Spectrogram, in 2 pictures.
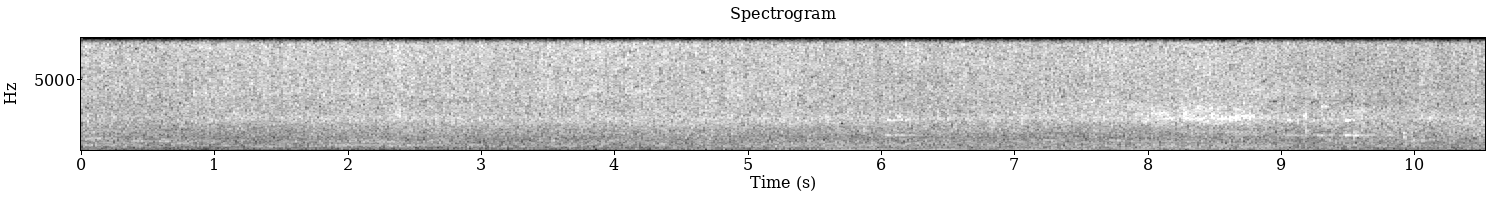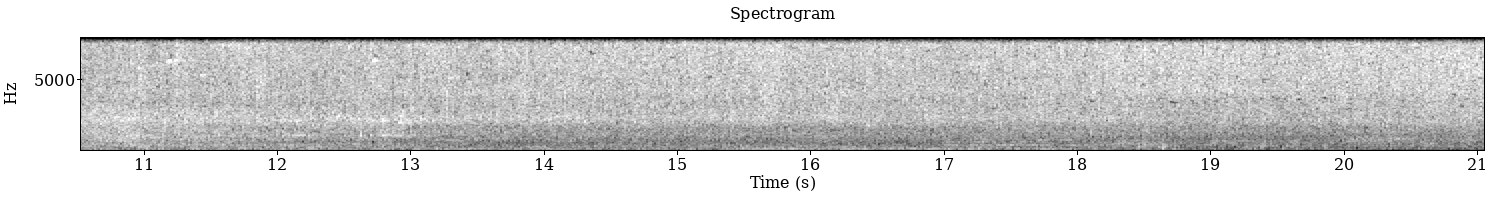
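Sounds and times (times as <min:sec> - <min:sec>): heavy rain on road and foliage: 0:00.0 - 0:21.0
passing vehicle engine rumble: 0:04.3 - 0:17.1.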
